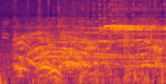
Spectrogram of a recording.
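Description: Spectators yelling and cheering at once, many excited high-pitched voices overlapping; it breaks out suddenly about a quarter second in and stays loud.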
